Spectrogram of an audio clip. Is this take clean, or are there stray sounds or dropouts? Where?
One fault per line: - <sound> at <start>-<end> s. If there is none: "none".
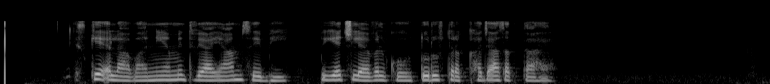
none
